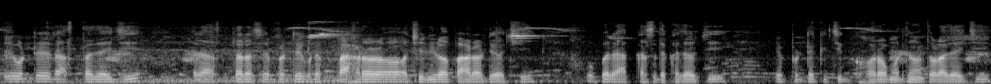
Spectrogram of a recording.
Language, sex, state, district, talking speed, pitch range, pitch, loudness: Odia, male, Odisha, Khordha, 125 wpm, 110-125 Hz, 115 Hz, -19 LUFS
